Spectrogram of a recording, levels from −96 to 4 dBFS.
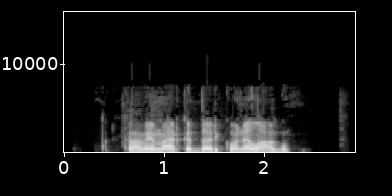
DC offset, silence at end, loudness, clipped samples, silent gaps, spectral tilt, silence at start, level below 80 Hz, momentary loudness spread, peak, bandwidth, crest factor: under 0.1%; 0.65 s; -13 LUFS; under 0.1%; none; -7 dB/octave; 0.65 s; -58 dBFS; 8 LU; 0 dBFS; 6.8 kHz; 14 dB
